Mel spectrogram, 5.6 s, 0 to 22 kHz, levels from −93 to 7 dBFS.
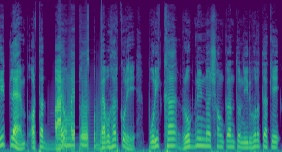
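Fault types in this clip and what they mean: Robotic sound from repeated short buffers: from 0.95 to 2.04 s, after "ল্যাম্প অর্থাৎ", the speech becomes a stiff metallic drone pinned near 94 Hz, likely because audio arrived too seldom and a slice of about 11 ms was looped, covering most of the real signal until "ব্যবহার করে পরীক্ষা রোগ".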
